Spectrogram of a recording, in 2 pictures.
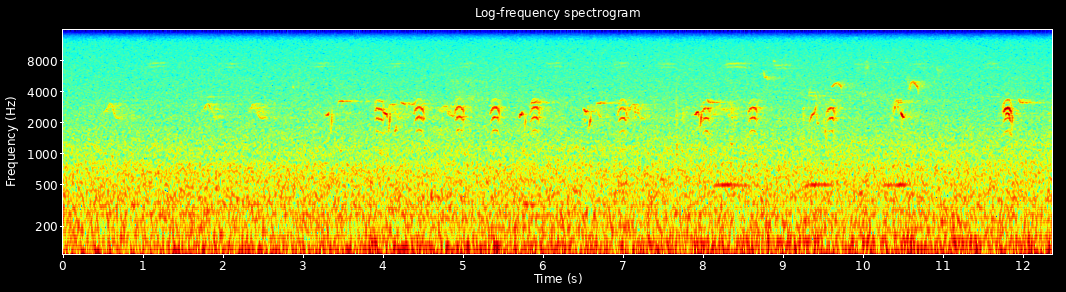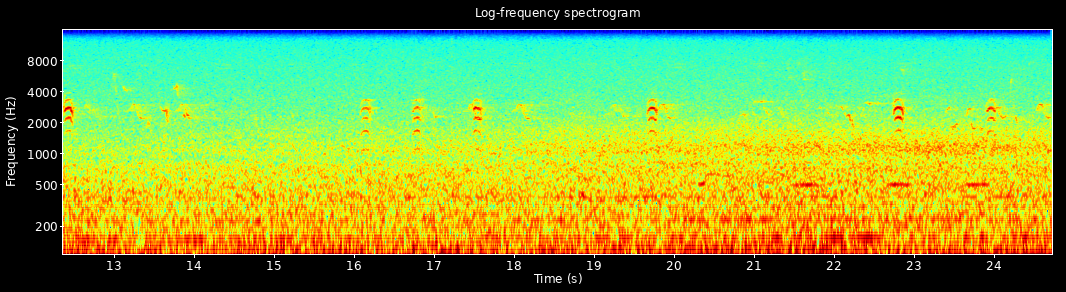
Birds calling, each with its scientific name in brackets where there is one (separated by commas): White-breasted Nuthatch (Sitta carolinensis), American Robin (Turdus migratorius), Gray Catbird (Dumetella carolinensis)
